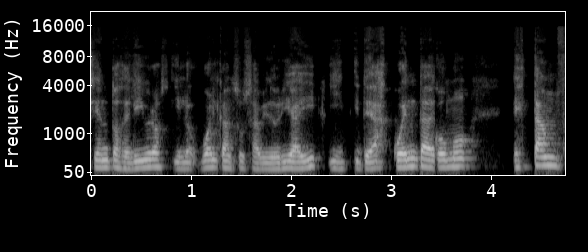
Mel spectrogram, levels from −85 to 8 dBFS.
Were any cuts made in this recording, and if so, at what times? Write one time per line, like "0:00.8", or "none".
0:02.3
0:03.4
